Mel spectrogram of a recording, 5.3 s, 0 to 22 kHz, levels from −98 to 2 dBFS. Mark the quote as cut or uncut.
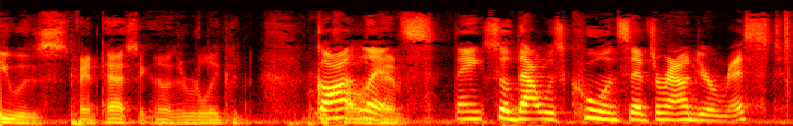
cut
